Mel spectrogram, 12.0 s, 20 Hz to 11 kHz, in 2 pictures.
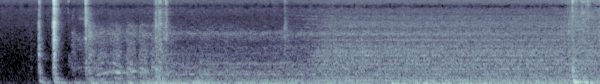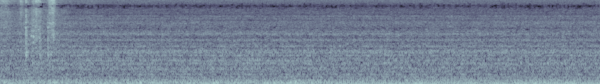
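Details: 2011 BMW X5 35i E70 N55, 109,000 mi, after Bosch fuel injector replacement fixing P0306 cylinder 6 misfire and surging idle: brief crank, clean catch, steady even idle with no stumble or hunting; normal start.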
